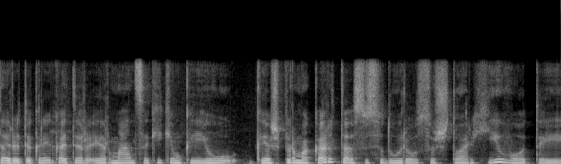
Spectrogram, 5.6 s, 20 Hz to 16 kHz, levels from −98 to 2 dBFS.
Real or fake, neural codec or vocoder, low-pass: fake; vocoder, 22.05 kHz, 80 mel bands, WaveNeXt; 9.9 kHz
